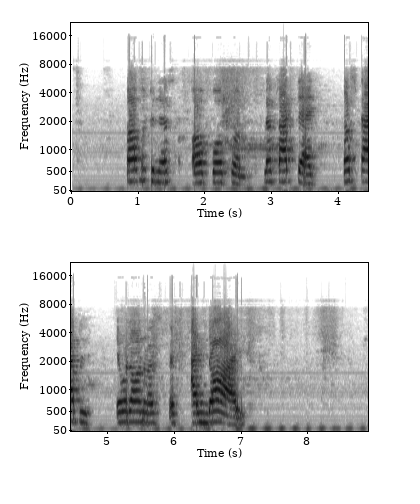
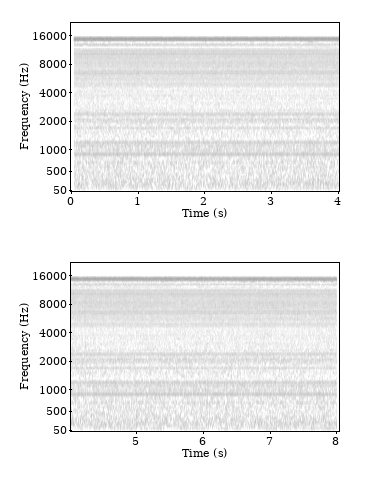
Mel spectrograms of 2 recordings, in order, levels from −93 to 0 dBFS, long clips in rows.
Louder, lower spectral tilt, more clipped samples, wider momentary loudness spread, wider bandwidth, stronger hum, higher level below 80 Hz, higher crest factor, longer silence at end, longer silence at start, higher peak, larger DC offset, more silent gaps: first, -12 LUFS vs -51 LUFS; first, -4 dB/octave vs 0 dB/octave; neither; first, 22 LU vs 1 LU; about the same, 16 kHz vs 15.5 kHz; neither; first, -50 dBFS vs under -90 dBFS; about the same, 14 dB vs 16 dB; about the same, 0.05 s vs 0 s; first, 0.85 s vs 0.05 s; first, 0 dBFS vs -38 dBFS; neither; neither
